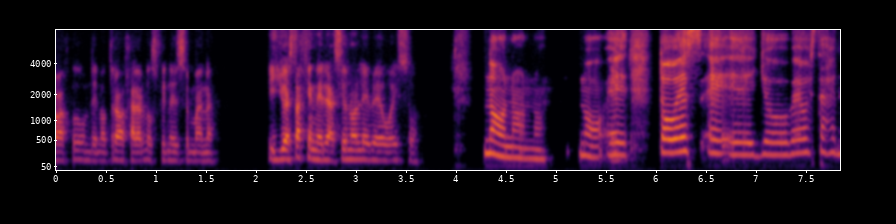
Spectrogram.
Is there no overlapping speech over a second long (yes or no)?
yes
